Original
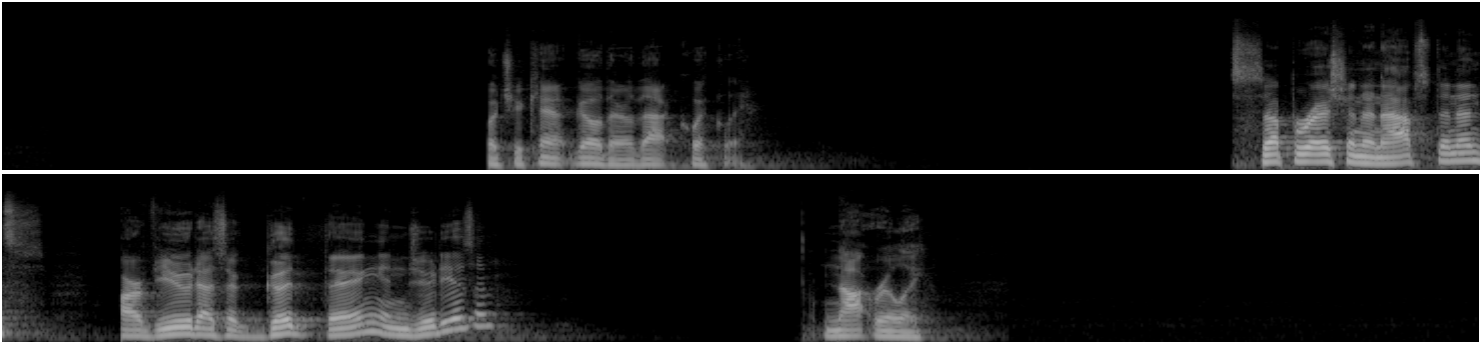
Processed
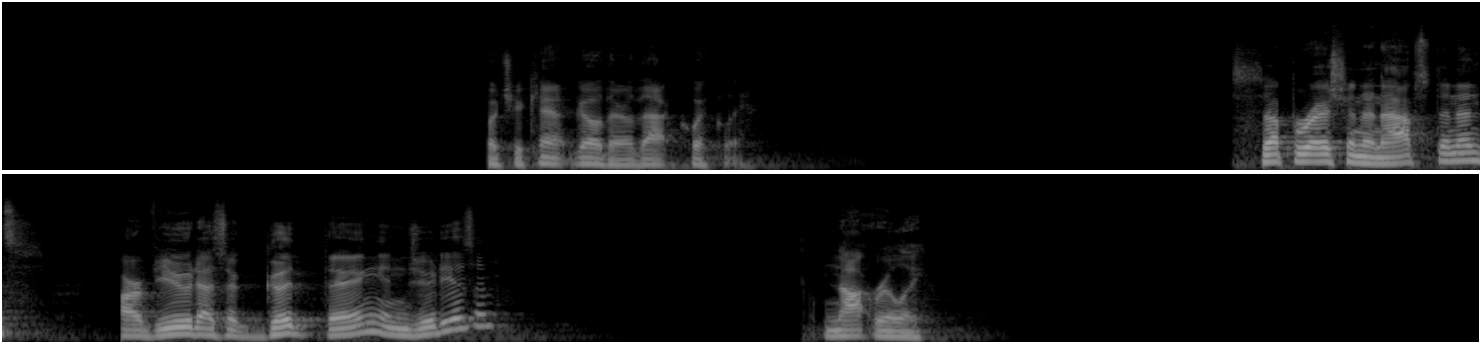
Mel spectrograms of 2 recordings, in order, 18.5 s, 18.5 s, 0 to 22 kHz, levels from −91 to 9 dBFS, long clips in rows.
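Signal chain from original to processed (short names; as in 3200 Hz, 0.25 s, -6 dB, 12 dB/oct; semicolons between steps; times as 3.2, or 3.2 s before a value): low-pass opened by the level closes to 2400 Hz, open at -25.5 dBFS; gain -8 dB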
